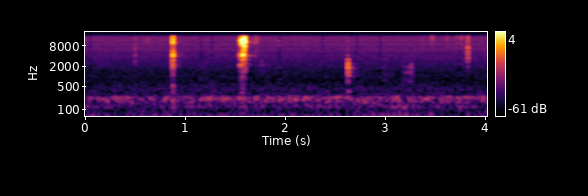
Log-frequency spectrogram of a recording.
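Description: Four light clicks of a metal lipstick tube being handled and uncapped, the loudest about a second and a half in.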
